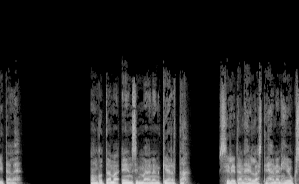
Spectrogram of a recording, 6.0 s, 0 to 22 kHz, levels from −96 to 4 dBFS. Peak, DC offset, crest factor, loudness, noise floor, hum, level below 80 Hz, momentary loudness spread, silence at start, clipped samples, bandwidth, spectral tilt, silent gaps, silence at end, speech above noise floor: 0 dBFS; under 0.1%; 18 dB; -18 LUFS; under -90 dBFS; none; -34 dBFS; 8 LU; 0 s; under 0.1%; 13.5 kHz; -5.5 dB/octave; none; 0 s; over 73 dB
